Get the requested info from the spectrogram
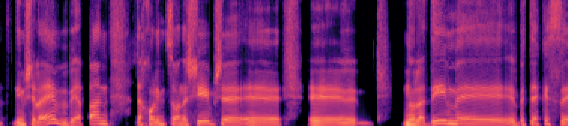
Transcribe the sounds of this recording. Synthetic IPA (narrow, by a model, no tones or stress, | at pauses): tlimʃe̞lahe̞mvebejapanatajaχo̞lːimt͡so̞anaʃimʃe̞e | no̞ladimebetekes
